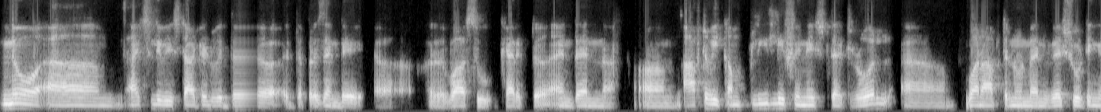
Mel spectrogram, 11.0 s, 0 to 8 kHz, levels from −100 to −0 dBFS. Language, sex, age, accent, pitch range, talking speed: English, male, 20-39, Indian, 90-105 Hz, 170 wpm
